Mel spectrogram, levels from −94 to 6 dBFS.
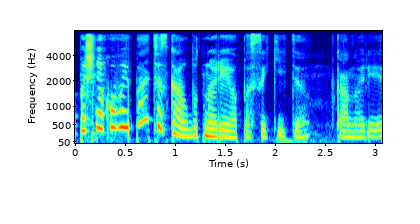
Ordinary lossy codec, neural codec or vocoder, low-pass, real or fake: AAC, 48 kbps; none; 7.2 kHz; real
